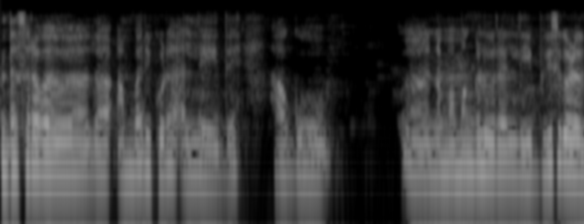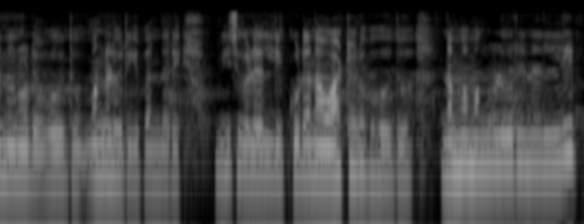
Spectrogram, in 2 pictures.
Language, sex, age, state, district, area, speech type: Kannada, female, 18-30, Karnataka, Dakshina Kannada, rural, spontaneous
